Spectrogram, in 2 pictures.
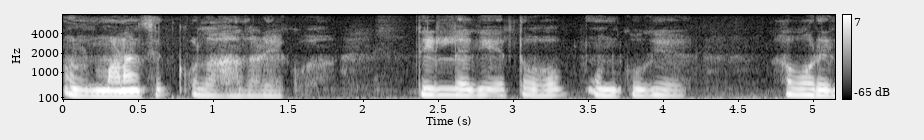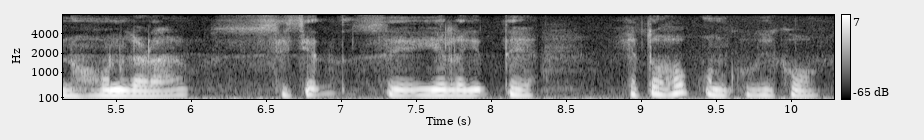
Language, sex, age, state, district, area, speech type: Santali, male, 45-60, Jharkhand, East Singhbhum, rural, spontaneous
